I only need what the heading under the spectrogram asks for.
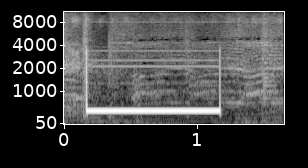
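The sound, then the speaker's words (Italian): A telephone busy tone sounds after a call is hung up: a single steady, mid-pitched electronic tone holds for about a second, then cuts off abruptly. “Parenzo hanno abbassato il telefono”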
